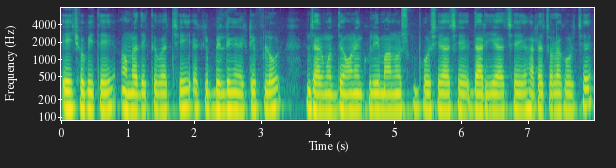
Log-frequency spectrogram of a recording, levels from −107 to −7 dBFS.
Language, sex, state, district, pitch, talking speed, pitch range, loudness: Bengali, female, Tripura, West Tripura, 130 Hz, 140 wpm, 130-135 Hz, -17 LUFS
